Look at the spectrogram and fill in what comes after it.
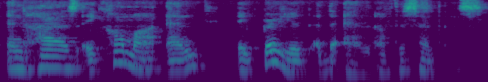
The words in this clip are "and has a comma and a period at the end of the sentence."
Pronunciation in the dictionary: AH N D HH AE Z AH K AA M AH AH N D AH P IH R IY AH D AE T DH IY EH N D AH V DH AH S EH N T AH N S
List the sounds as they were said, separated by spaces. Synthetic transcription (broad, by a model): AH N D HH AE Z AH K AA M AH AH N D AH P IH R IY AH D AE T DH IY EH N D AH V DH AH S EH N T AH N S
